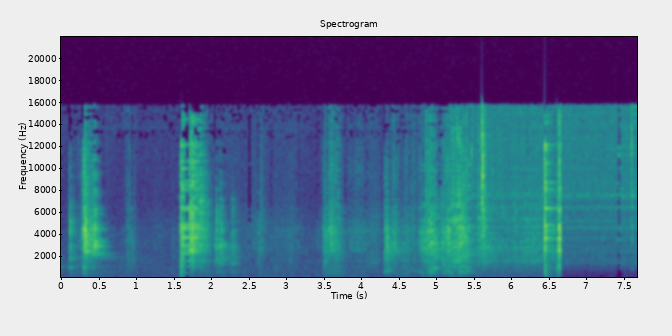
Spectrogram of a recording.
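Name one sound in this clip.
Metal clanks as it is handled.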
